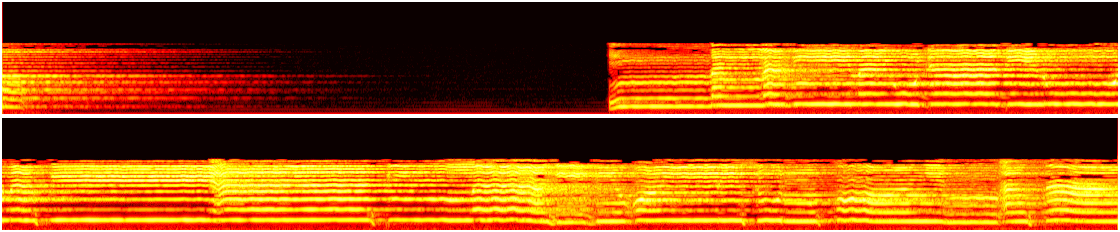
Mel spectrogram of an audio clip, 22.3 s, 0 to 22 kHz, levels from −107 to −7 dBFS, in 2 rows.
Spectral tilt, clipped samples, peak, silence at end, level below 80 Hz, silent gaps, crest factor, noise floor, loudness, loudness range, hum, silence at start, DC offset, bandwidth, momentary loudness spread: -1 dB/octave; under 0.1%; -2 dBFS; 0 s; -70 dBFS; none; 16 dB; -88 dBFS; -14 LUFS; 10 LU; 60 Hz at -90 dBFS; 0 s; under 0.1%; 5 kHz; 14 LU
